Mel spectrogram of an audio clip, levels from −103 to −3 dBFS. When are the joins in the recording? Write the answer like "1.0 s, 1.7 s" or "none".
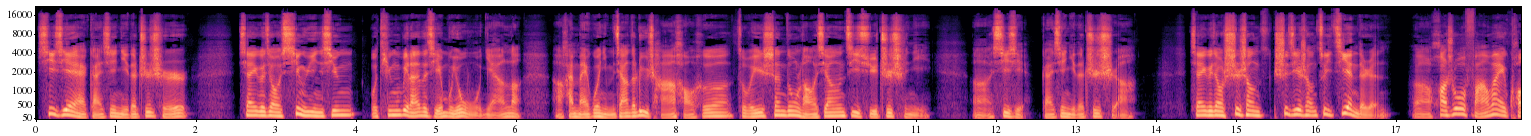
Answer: none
